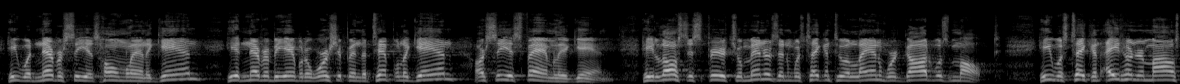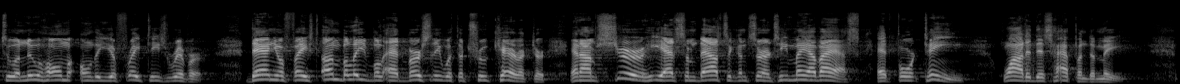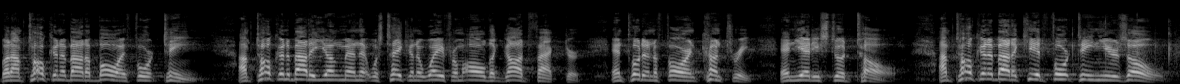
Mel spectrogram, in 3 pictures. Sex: male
